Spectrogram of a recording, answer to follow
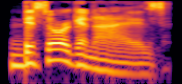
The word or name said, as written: disorganizer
